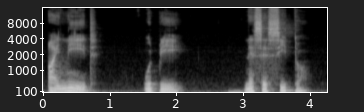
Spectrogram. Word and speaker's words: necesito: To say I need would be necesito. Let's count the syllables. We have ne, se, si, to.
